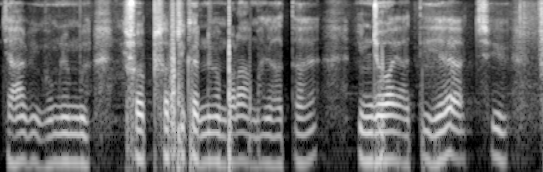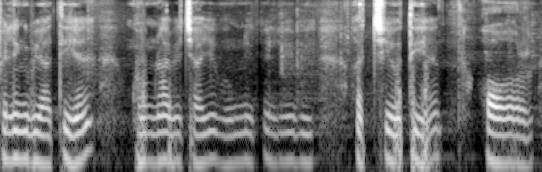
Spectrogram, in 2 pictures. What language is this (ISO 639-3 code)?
urd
